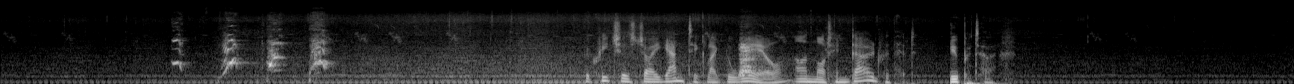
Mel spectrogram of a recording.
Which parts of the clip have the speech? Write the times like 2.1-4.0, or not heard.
5.8-10.1.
